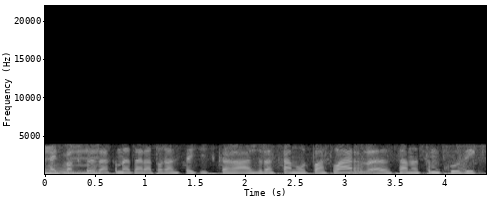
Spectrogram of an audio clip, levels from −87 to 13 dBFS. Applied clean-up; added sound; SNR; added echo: none; Gunshot, gunfire; 20 dB; none.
